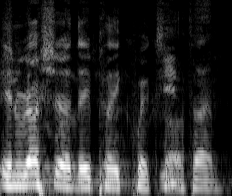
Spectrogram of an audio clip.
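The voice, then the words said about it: Put-on Russian accent. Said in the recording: “That's your Russian accent. ... It's the same accent he uses for everybody.”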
